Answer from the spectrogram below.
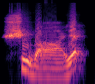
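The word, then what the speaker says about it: शिवाय: Namaha Shivaya, long A, so longer pronunciation, Shivaya. She is short E, so quickly, Shivaya. A is also short at the end, so in the middle, it's a longer vowel, A as in father, long A.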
